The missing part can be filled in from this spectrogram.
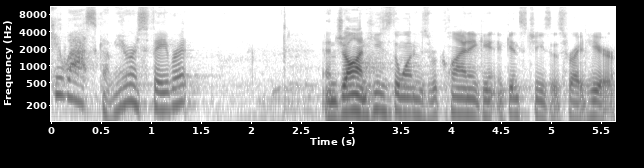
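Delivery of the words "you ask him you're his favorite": high, hushed, whispered aside. Retelling a disciple's aside to another disciple at the table, whispering. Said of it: "whispers to John".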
